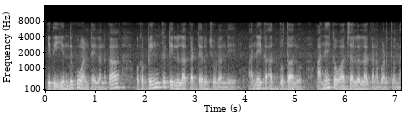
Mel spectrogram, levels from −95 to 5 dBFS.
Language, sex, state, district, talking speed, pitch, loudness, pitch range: Telugu, male, Andhra Pradesh, Manyam, 110 wpm, 105 Hz, -16 LUFS, 95-130 Hz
